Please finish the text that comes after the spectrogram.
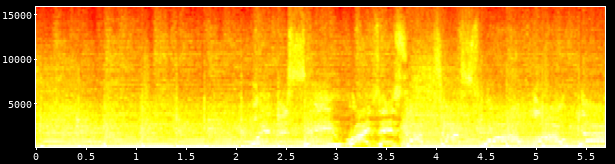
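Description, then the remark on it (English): A loud, dense song with harsh screamed vocals over heavy instruments, pausing briefly for a moment near the middle before the full wall of sound returns. “We don't get, like, full-scream mic too often.”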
